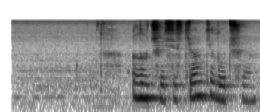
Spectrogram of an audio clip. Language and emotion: Russian, neutral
